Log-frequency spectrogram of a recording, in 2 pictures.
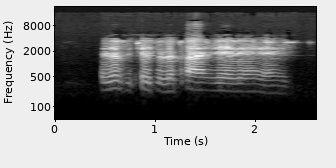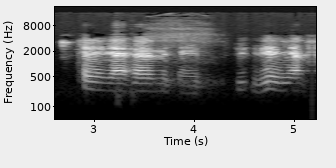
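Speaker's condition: Tongue cancer, glossectomy; tongue cancer noticed 2 days after honeymoon, most of tongue removed; terminal, sent home to die after 2 weeks in hospice, pain under control, noisy machine; speech harder and harder after tongue removal, very slow

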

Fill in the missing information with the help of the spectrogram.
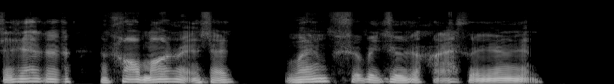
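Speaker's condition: Throat cancer; terminal

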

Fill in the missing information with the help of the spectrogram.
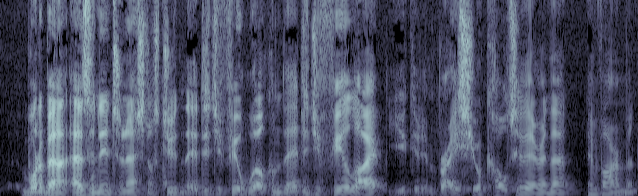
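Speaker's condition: No condition

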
